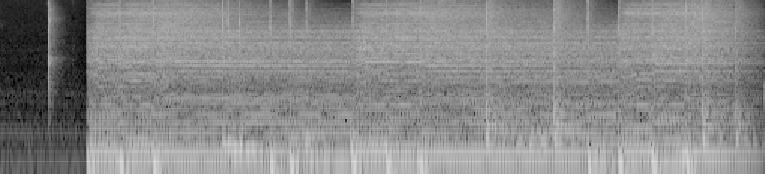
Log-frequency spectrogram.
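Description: A mixed kick drum from a home recording thumps in a driving pattern with other drum hits around it, punchy and close, beginning after a brief quiet lead-in with a single snap.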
